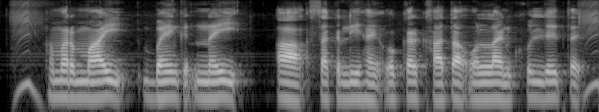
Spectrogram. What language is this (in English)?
Magahi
